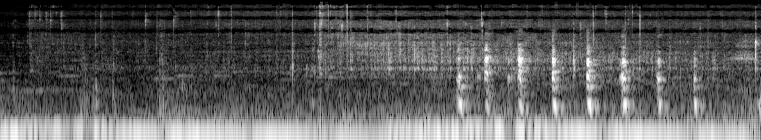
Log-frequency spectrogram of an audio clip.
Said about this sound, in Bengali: আমি রোদ্দুরে গিয়ে ওখানে আলু ভাজছি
